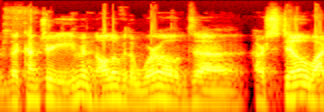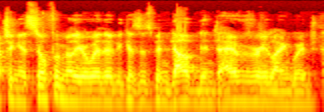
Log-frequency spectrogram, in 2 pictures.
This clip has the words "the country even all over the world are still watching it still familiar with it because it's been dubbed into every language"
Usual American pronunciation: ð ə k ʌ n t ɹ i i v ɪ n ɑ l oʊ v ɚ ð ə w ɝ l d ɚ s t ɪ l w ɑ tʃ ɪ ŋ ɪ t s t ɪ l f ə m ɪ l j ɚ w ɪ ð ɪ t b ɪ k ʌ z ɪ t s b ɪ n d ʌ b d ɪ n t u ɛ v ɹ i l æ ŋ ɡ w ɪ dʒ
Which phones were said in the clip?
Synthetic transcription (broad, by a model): ð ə k ʌ n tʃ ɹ i i v ɪ n ɑ l oʊ v ɚ ð ə w ɝ l d ɚ s t ɪ l w ɑ tʃ ɪ ŋ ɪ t s t ɪ l f ə m ɪ l j ɚ w ɪ ð ɪ t b ɪ k ʌ z ɪ t s b ɪ n d ʌ b d ɪ n t u ɛ v ɹ i l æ ŋ ɡ w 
